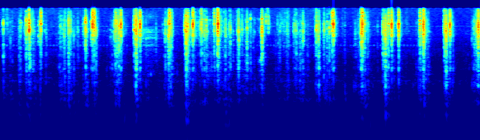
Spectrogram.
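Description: Computer keyboard keys clacking repeatedly and unevenly, several times a second, as a blue gel cleaner is pressed and squished down over them, pushing the keys in.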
